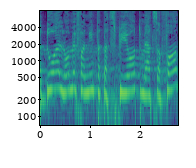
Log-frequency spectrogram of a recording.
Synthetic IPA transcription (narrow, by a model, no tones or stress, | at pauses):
dualo̞me̞fanimt̪at̪at͡spijo̞t̪meat͡safo̞n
